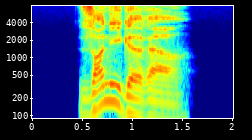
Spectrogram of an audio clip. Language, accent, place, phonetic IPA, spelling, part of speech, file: German, Germany, Berlin, [ˈzɔnɪɡəʁɐ], sonnigerer, adjective, De-sonnigerer.ogg
- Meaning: inflection of sonnig: 1. strong/mixed nominative masculine singular comparative degree 2. strong genitive/dative feminine singular comparative degree 3. strong genitive plural comparative degree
